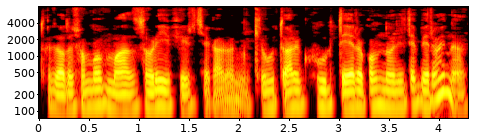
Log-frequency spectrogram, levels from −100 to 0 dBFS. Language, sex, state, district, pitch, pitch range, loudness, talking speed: Bengali, male, West Bengal, Kolkata, 120 Hz, 110-125 Hz, -26 LUFS, 195 wpm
